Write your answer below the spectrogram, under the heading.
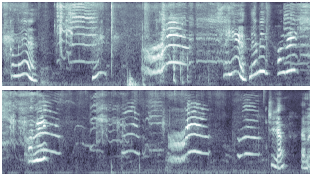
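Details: Ragdoll kittens from a mother cat's first litter, indoors in a small room, meowing while made to wait for breakfast: repeated high, bending meows, some rising then falling, with a person talking softly between calls.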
